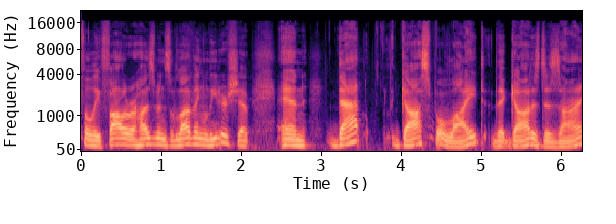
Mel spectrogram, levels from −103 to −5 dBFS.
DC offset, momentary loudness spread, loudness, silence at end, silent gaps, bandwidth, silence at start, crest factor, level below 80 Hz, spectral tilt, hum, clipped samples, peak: under 0.1%; 8 LU; -24 LUFS; 0 s; none; 17 kHz; 0 s; 16 dB; -60 dBFS; -6 dB/octave; none; under 0.1%; -8 dBFS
